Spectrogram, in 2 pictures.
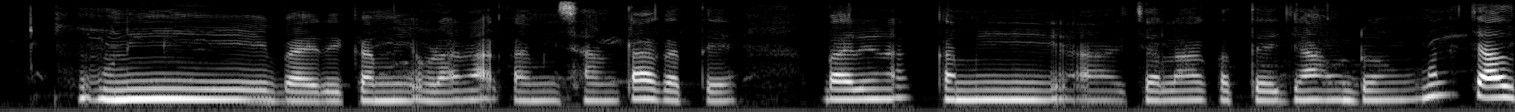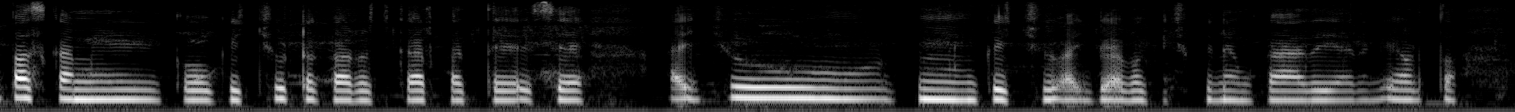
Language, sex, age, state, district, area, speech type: Santali, female, 18-30, West Bengal, Jhargram, rural, spontaneous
